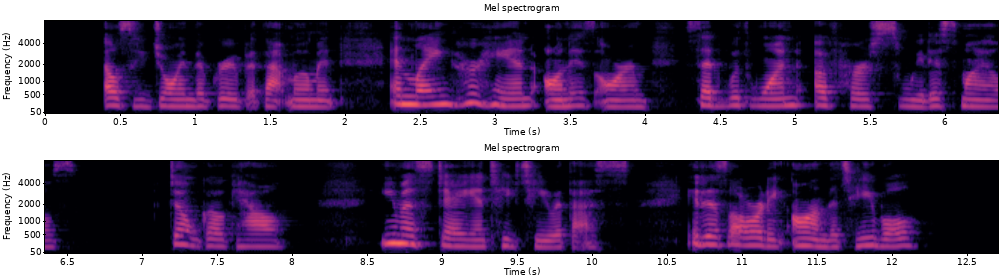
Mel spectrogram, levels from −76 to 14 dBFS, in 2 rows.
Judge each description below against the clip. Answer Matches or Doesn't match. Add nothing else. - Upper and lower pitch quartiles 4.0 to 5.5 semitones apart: Doesn't match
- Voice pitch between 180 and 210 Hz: Matches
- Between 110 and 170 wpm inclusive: Doesn't match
